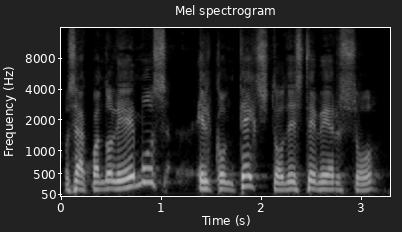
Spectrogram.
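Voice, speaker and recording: A man's voice: fairly high pitch, animated, unhurried, warm tone, no room sound. A man with a Colombian Spanish accent teaching a sermon, asking the audience questions and acting out dialogue. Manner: emphatic, rising questions to the audience, acts out dialogue. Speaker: Bible teacher.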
